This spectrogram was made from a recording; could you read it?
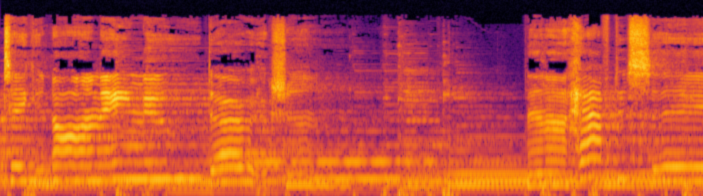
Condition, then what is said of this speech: None; typical speech.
